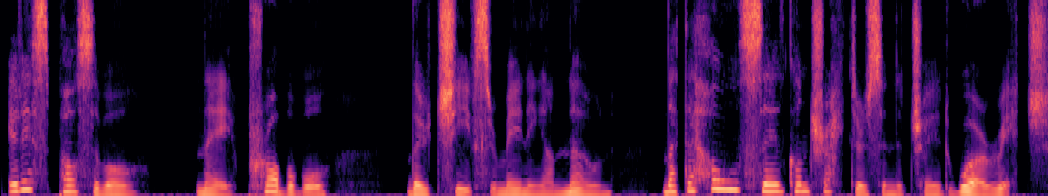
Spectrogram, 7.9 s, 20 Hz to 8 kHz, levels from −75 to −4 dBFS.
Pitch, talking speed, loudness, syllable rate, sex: 205 Hz, 135 wpm, -21 LUFS, 4.4 syllables/s, female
